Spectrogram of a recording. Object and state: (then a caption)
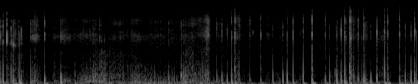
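Artificial textured lemon. Fingers rapidly tap and scratch a textured artificial plastic lemon, picked up by a hi-fi microphone. The result is a fast run of dry, clicky taps over a crinkly, rustling scrape, each hit bright and dying away almost instantly.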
